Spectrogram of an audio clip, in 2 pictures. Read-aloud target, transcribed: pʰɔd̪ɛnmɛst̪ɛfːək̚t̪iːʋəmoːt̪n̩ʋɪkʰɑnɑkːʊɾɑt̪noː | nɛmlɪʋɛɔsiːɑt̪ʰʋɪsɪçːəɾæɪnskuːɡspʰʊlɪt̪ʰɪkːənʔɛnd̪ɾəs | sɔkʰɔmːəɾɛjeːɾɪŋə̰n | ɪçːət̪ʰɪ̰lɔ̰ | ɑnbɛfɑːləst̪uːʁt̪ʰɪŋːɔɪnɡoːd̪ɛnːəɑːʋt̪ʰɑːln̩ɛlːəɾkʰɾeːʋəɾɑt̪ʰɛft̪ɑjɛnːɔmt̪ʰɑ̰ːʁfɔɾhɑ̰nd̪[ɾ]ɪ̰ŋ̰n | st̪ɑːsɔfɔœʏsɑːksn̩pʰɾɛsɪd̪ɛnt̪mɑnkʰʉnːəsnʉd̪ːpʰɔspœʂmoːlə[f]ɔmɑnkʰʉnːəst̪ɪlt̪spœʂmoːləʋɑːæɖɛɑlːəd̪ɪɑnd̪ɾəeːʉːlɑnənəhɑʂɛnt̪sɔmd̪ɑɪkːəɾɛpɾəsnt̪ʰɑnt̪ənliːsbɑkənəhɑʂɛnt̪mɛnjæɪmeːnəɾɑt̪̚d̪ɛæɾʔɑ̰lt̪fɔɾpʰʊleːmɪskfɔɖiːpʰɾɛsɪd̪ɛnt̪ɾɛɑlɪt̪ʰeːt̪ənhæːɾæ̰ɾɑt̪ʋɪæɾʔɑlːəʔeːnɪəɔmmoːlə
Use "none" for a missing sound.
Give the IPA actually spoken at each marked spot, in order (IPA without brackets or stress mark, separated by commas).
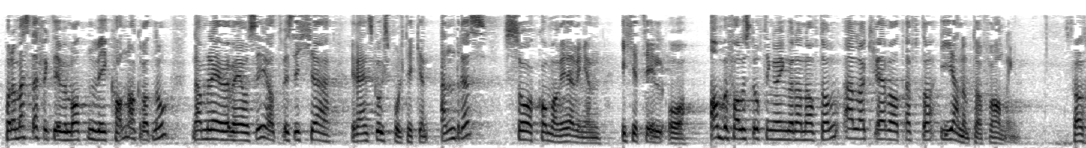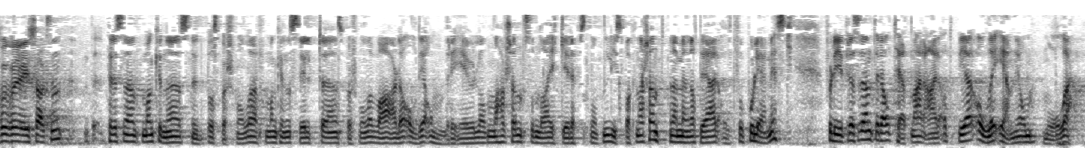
l, f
